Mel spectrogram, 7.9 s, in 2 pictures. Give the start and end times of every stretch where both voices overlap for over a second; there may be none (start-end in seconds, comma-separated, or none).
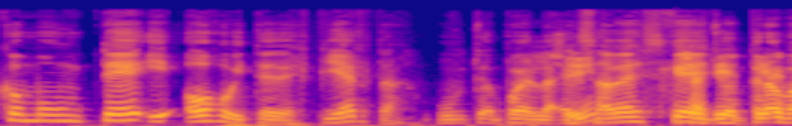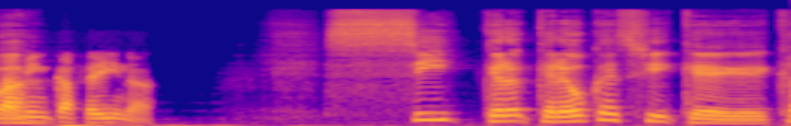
2.7-4.2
